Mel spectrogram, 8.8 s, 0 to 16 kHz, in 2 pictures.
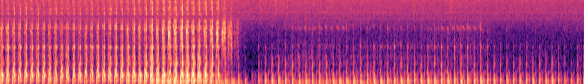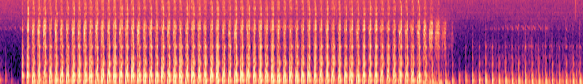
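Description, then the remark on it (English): A cheetah weighing around 180 pounds purring loudly, a deep continuous rumble that alternates between breathing-in and breathing-out phases in a steady cycle, with no talking. “I recorded the cheetah, the huge and very kind cheetah”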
